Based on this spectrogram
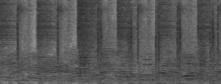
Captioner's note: crowd chatter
